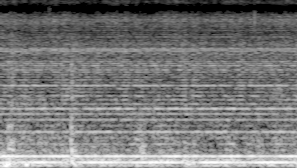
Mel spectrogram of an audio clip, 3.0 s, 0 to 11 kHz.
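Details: Rare late-1970s/early-80s ERS American Art Series ceiling fan at a middle speed setting: steady low electrical hum with a fixed tone, no knocks; the motor always complains at this speed but runs silent at full power.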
